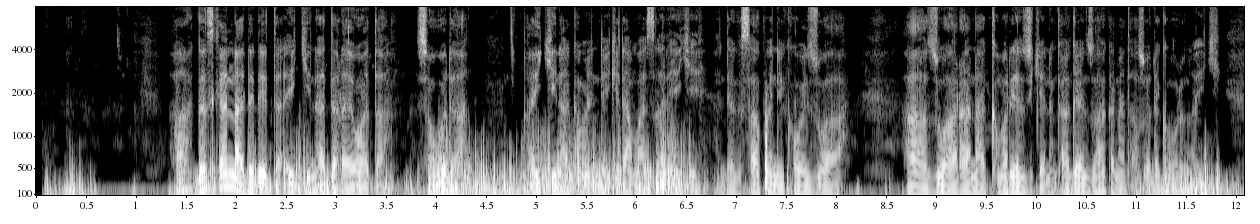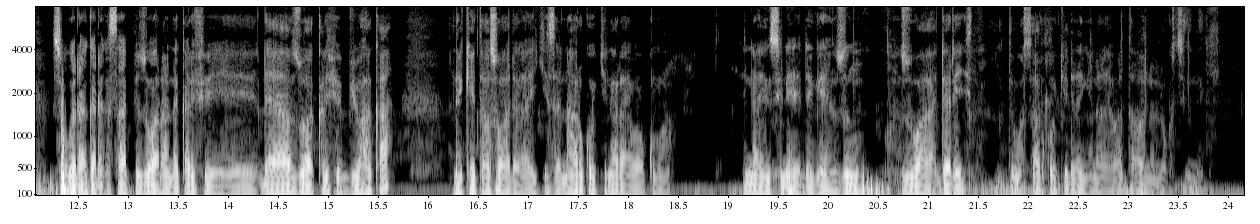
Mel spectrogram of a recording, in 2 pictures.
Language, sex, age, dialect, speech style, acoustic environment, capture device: Hausa, male, 35-44, Nigeria - Kano, happy; excited; focused, silence, mobile / Linux / Chrome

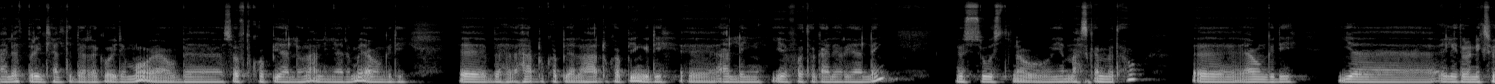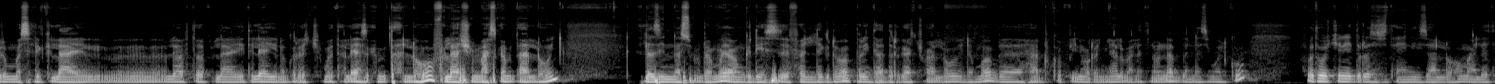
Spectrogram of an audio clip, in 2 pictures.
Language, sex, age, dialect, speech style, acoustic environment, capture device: Amharic, male, 25-34, Ethiopia - Tigray, relaxed, silence, mobile / Linux / Chrome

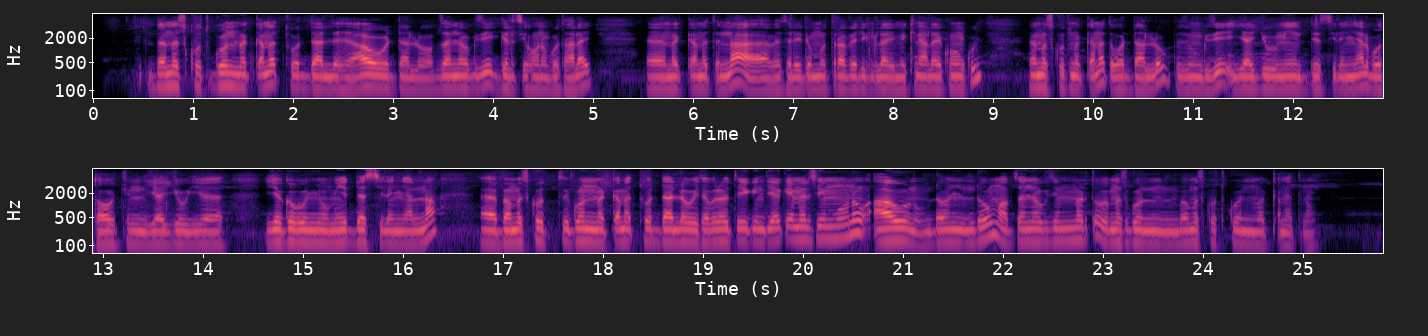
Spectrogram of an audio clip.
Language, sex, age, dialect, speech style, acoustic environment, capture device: Amharic, male, 18-24, Ethiopia - Tigray, relaxed, traffic; people talking, mobile / Linux / Chrome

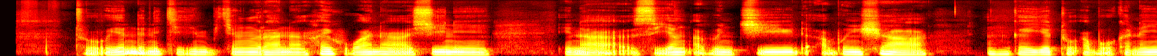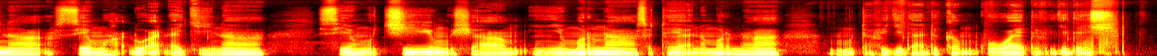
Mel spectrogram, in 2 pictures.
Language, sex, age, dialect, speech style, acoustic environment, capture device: Hausa, male, 25-34, Nigeria - Kano, excited, nature, mobile / Linux / Chrome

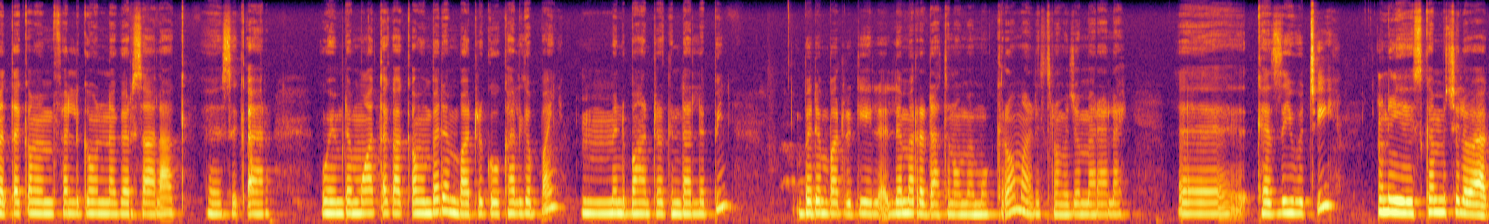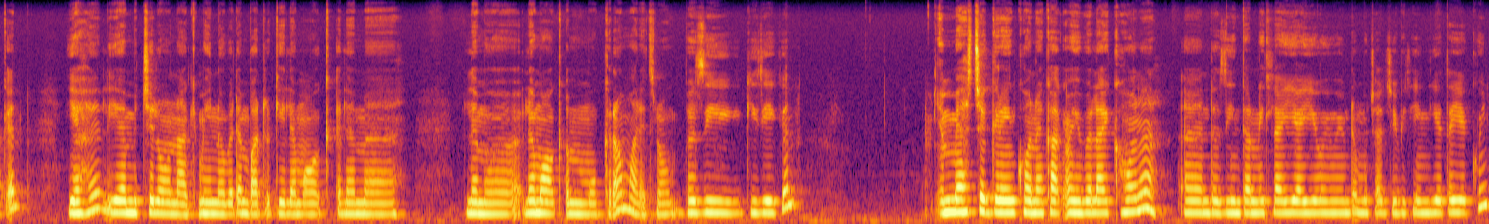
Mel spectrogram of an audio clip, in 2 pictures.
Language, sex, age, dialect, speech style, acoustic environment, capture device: Amharic, female, 25-34, Ethiopia - Addis Ababa, happy, silence, desktop / Windows / Chrome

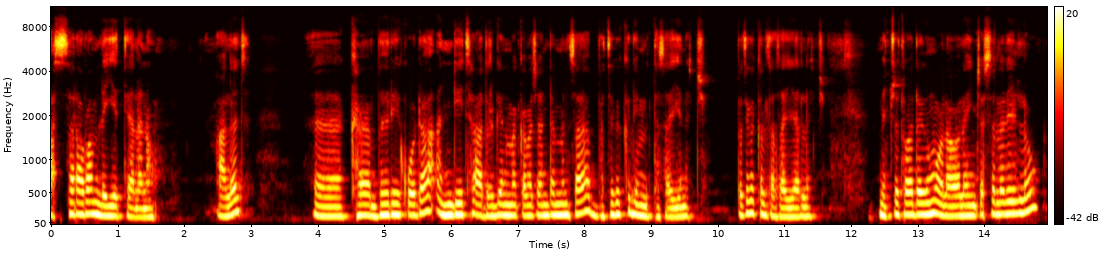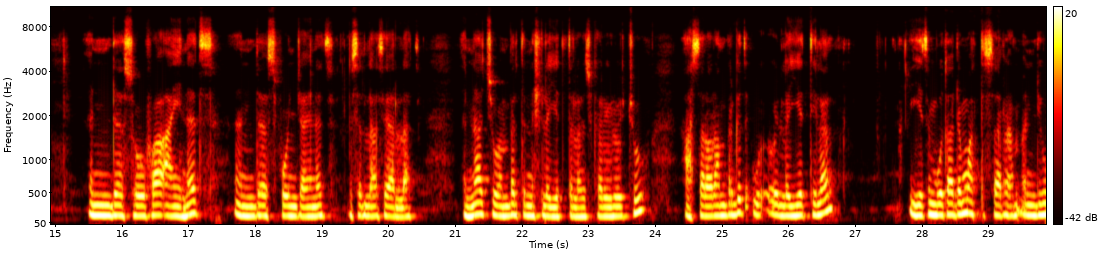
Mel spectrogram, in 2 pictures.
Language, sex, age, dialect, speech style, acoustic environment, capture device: Amharic, male, 25-34, Ethiopia - Addis Ababa, happy, silence, mobile / Linux / Chrome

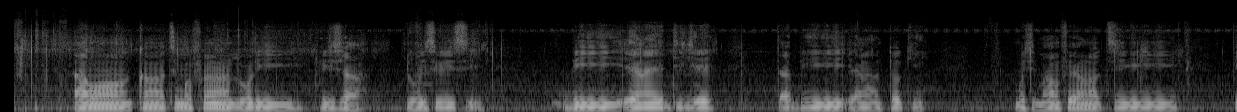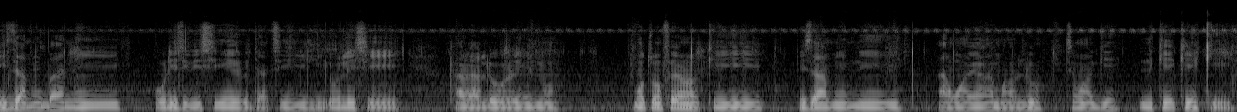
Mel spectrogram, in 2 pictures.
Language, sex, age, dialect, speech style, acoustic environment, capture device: Yoruba, male, 25-34, Nigeria - Ibadan, happy, nature, mobile / Linux / Chrome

